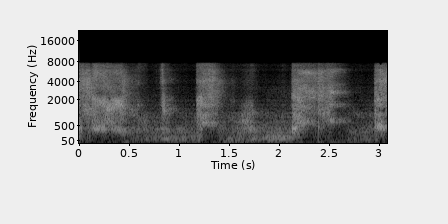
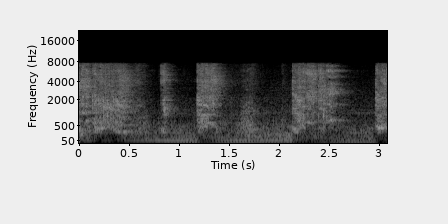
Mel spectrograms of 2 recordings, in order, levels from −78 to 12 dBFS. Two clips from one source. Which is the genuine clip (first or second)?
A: second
